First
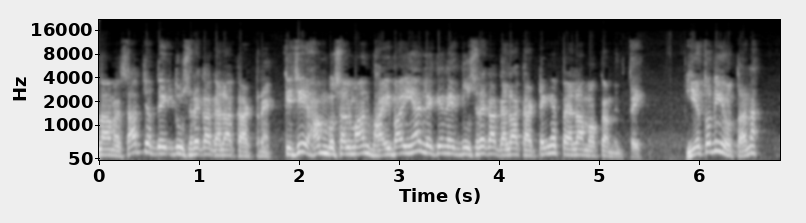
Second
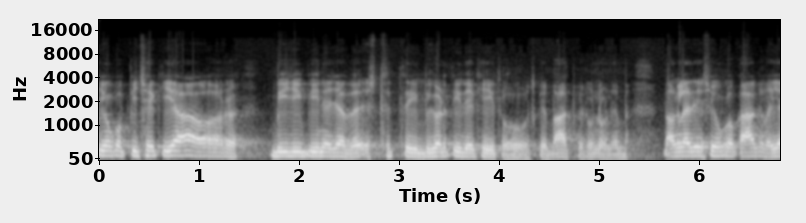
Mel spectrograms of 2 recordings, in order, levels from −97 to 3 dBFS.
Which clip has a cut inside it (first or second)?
first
